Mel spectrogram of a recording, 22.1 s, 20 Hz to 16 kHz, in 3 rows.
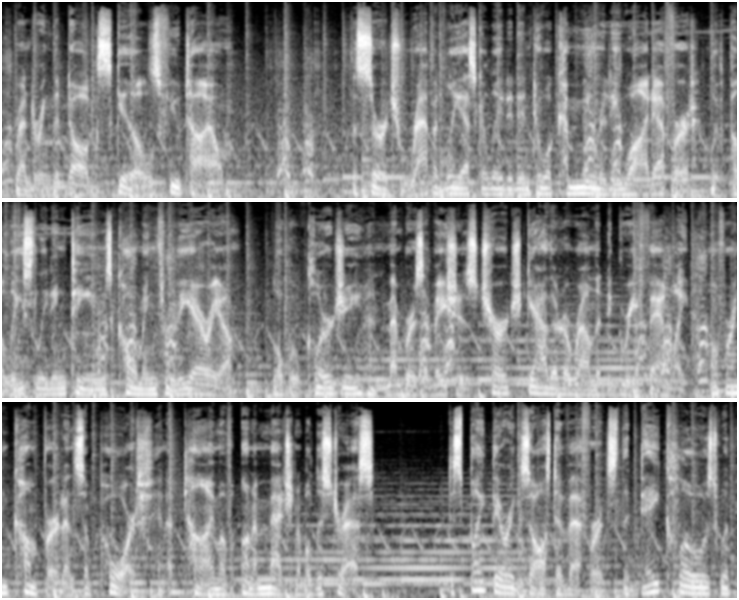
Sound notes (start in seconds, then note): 2.2 dramatic music; 2.7 dog barking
